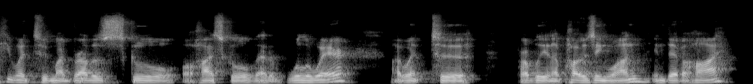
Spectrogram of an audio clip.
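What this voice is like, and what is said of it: Australian accent. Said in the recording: “got a similar accent to myself. We're both Aussies”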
